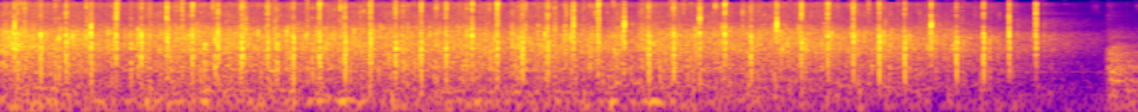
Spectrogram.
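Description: Audience applauding, with one pair of hands close by clapping sharply about four times a second. The applause dies away near the end, and a short dull sound follows.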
